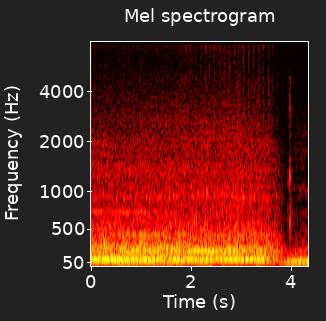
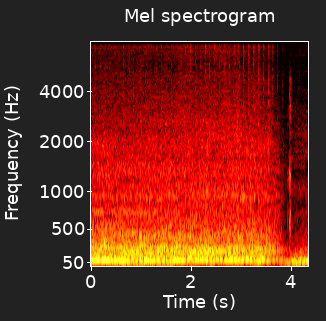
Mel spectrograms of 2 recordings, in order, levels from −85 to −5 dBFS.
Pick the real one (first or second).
first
